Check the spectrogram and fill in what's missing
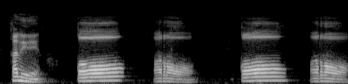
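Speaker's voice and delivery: "ko" tebal lalu "ro" tebal; pancing "ro" dengan "ko"; ko then ro. Shown as a demonstration. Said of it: "dipancing pakai huruf qaf tadi". (ko lalu ro tebal)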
